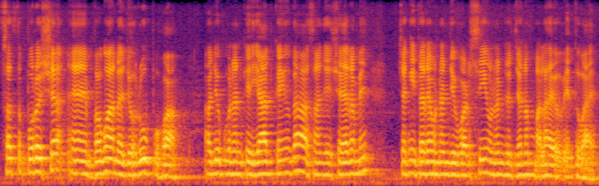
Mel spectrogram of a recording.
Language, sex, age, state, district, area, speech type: Sindhi, male, 60+, Gujarat, Kutch, rural, spontaneous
